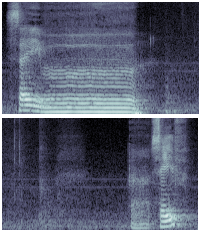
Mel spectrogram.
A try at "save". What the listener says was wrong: Getting there. Push more on the vibration.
